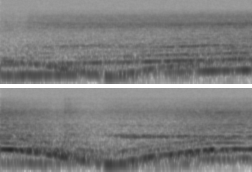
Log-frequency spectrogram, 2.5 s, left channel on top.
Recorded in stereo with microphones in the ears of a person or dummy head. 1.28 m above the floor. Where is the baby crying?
I don't hear a baby crying.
